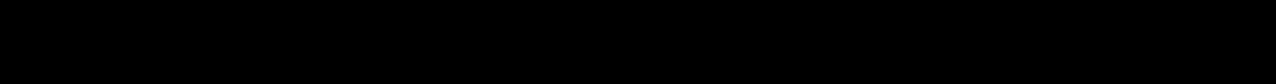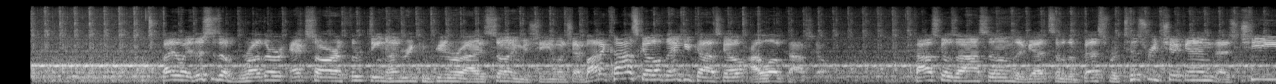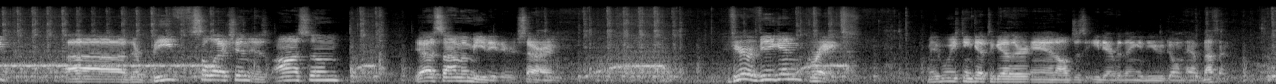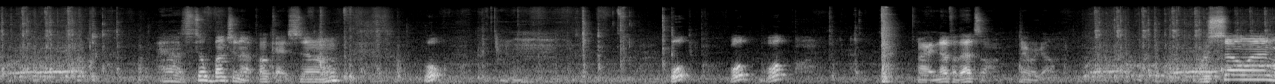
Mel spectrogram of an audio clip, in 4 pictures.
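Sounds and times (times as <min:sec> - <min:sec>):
sewing machine stitching: 0:13.1 - 0:27.8, 0:29.0 - 0:29.4, 0:31.3 - 0:32.4, 0:33.0 - 0:34.1, 0:38.1 - 0:39.6, 0:49.1 - 0:51.0.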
